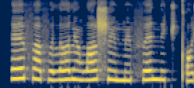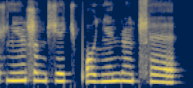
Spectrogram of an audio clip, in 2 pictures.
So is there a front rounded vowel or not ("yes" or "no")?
no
